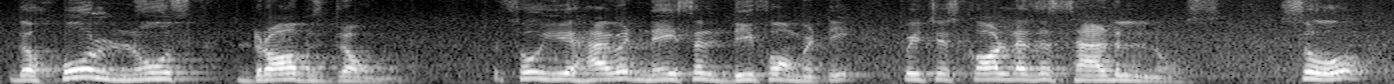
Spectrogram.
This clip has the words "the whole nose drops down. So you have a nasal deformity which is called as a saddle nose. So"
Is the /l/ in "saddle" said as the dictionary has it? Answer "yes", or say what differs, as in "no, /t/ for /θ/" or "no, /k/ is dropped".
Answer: yes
